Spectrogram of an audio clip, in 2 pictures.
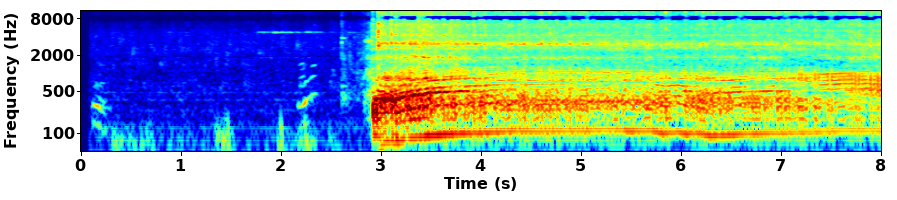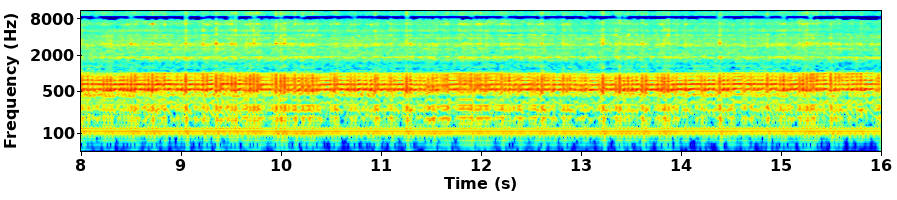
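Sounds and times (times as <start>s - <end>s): chainsaw engine running: 2.7s - 16.0s.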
